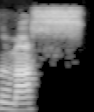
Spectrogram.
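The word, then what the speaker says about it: Lughnasadh: I believe it's pronounced Lunasa.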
